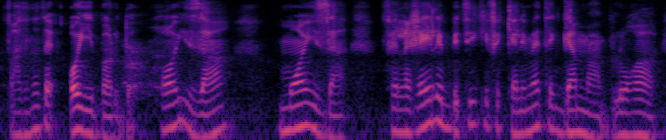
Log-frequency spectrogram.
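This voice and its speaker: A man's voice: medium pitch, fairly quick, warm tone, a little hiss or hum. A man with an Egyptian Arabic accent teaching German pronunciation, patiently repeating each sound and checking in with his listeners. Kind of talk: explaining pronunciation in a lesson.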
